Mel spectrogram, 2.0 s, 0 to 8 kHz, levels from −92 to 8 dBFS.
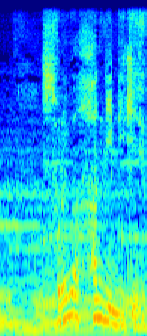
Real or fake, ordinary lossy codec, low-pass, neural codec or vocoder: fake; none; 7.2 kHz; vocoder, 44.1 kHz, 128 mel bands every 256 samples, BigVGAN v2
